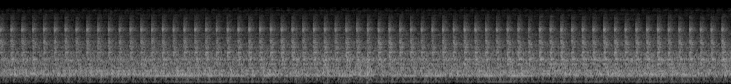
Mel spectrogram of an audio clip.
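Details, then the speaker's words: Air compressor running: fast, even pumping chatter at a steady pace, no labouring or stalling; normal, owner concludes about 40 psi in the tank had prevented starting. "Amazing! That's all it took. So I guess if it does have 40 pounds of air in the tank, it will cause it to not start."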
